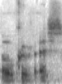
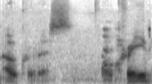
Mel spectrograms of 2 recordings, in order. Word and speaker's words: Ocrevus: on for ms is ocrevus when straight on okras or creed is you know there's different ways that people pronounce it okay and now have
